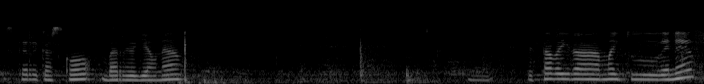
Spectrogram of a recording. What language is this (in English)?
Basque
